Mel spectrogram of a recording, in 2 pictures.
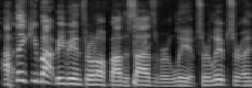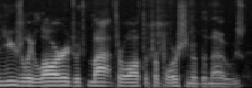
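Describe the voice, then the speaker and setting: A man's voice: medium pitch, animated, normal speed. A man hosting a casual watch-along livestream, bantering with friends, laughing and swearing often. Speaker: livestream host.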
